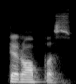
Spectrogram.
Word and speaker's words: Pteropus: is from a genus Pteropus, Pteropus. Please remember that P is silent. Like in PSM, P is not silent. In Pteropus, the P is silent.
